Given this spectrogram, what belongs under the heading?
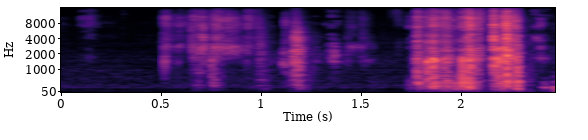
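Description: Tarot cards are shuffled in a few short, papery bursts of riffling and sliding, close and fairly crisp, with brief pauses between them and no talking.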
